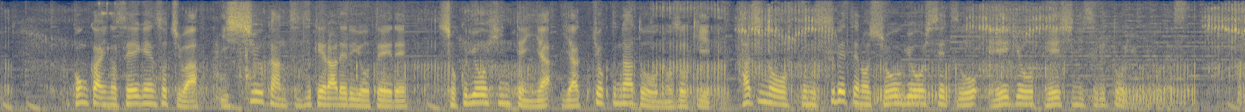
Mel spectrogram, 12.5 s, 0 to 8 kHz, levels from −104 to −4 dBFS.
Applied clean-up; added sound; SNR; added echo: none; Purr; 9 dB; none.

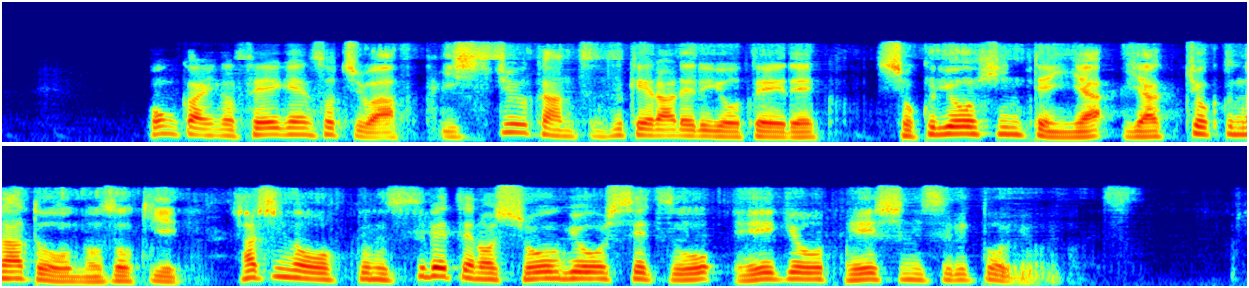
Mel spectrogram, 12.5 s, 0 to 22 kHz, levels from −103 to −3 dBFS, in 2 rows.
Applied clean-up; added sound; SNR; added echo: neural mask model DeepFilterNet 3.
